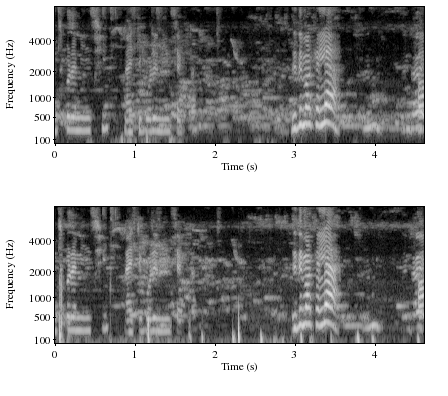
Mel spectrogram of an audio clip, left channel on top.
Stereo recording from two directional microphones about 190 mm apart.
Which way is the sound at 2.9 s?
10° left (ahead or behind).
